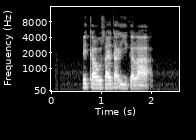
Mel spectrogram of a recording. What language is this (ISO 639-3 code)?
yue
